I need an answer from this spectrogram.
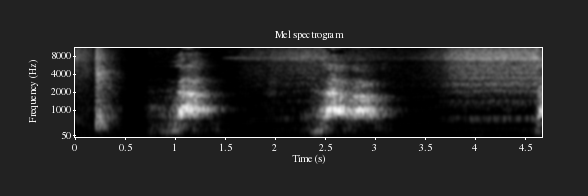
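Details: Chihuahua barking at a buzzing Hubson X4 quadcopter. Two hoarse, drawn-out barks are spaced about a second and a half apart over the drone's constant high hum. A brief sharp sound falls at each edge.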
